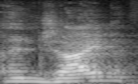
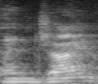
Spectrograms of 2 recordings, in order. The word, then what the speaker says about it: engine: bien Search Engine Optimization je vous mets en garde pour certaines prononciations en anglais qui sont pas du tout évidentes on entend parfois à tort un search engine donc on ne dit jamais engine on dit search engine c'est vraiment le la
